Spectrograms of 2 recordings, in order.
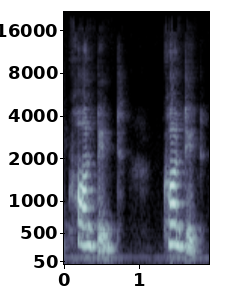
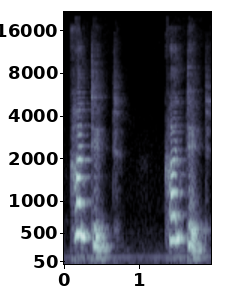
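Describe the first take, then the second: First: कंटेंट as KON-tent with an o up front; o sound. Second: कंटेंट as kuhn-TENT, high on TENT; short uh sound. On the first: Teacher shows the noun's pronunciation, KON-tent for कंटेंट. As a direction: stress the first syllable KON in कंटेंट. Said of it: "उस time pronounce करते हैं". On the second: Teacher shows content as satisfied, kuhn-TENT for कंटेंट. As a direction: open कंटेंट with a short uh, then hit TENT. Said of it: "अ, ख, अ". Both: Shown as a demonstration.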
